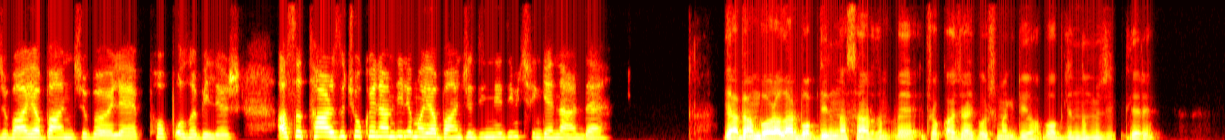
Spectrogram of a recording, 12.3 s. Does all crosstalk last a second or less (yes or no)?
yes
